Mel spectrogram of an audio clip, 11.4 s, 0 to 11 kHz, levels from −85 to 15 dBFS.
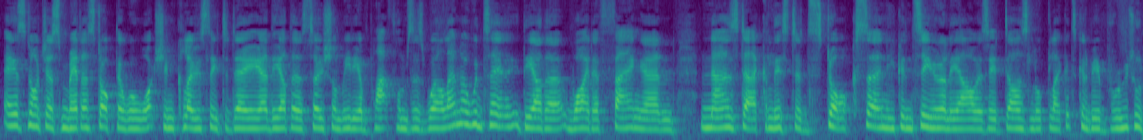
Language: English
